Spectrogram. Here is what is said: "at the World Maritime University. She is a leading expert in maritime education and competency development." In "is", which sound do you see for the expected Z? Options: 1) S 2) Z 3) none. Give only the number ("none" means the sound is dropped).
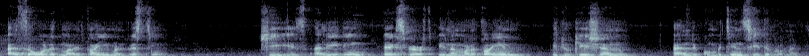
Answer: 2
